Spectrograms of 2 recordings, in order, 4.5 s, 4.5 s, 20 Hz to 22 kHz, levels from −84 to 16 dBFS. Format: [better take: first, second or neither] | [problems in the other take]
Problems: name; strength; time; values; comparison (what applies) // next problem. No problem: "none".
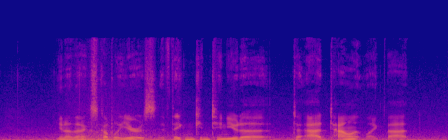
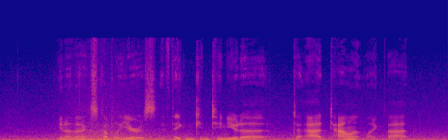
first | wind noise on the microphone; heavy; 10 dB below the speech; occasional gusts in the first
